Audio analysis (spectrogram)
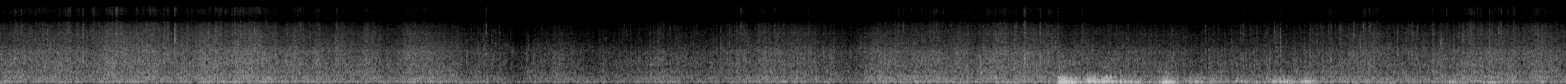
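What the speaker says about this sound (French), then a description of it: "comme vous pouvez entendre, c'est le gros orage." A heavy thunderstorm in Spain: rain beats steadily on surfaces throughout, and midway a close, deep roll of thunder booms and rumbles for a few seconds before the downpour continues alone.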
